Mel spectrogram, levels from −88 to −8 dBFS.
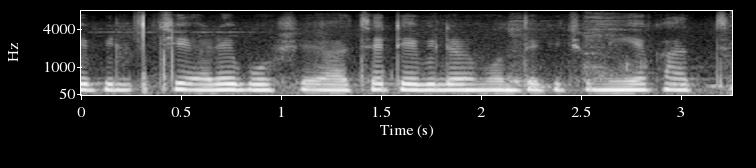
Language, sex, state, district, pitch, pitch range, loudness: Bengali, female, Odisha, Khordha, 200 Hz, 195-205 Hz, -16 LUFS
